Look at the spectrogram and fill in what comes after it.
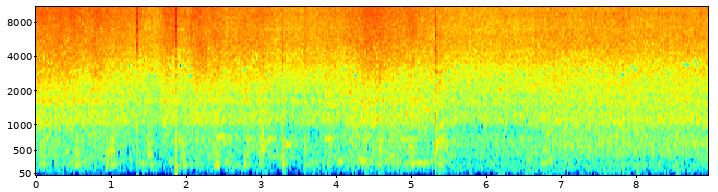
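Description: Wet spice paste sizzling in an iron kadai as a metal spatula stirs and scrapes it. The spatula knocks sharply on the pan just before two seconds in and again about five seconds in. The sizzle grows quieter in the second half.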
